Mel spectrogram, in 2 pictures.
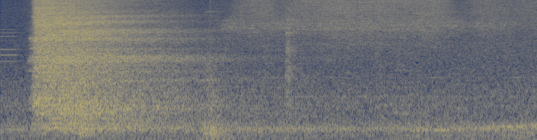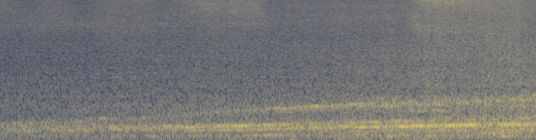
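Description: A Tobu six-car electric commuter train pulling out of a station. A sudden loud hiss of air fades over a couple of seconds, and there is a thump about two seconds in. Then the traction motors' whine rises steadily in pitch as the train gathers speed and the cars roll past.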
